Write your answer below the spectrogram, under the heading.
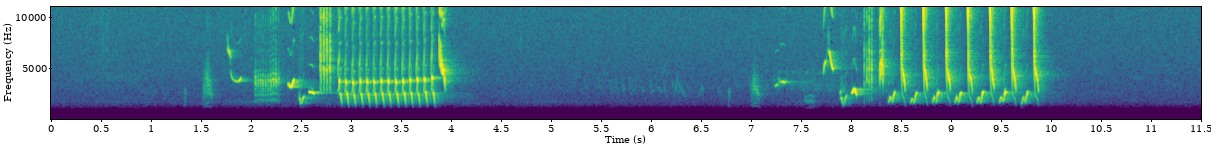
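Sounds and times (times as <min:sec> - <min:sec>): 
common nightingale singing: 0:01.3 - 0:04.2, 0:05.5 - 0:10.1.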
